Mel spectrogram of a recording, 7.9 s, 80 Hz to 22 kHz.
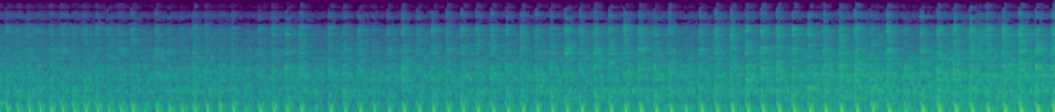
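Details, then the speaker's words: Jacobsen Chief 1200 tractor, cast-iron Kohler 301 single, after sitting about 3 years; aftermarket Chinese carburetor adjusted. Steady, even single-cylinder idle thump with no misfires or hunting. No smoke; normal idle. "But anyway, it runs good. Don't smoke or anything. Idle's nice."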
